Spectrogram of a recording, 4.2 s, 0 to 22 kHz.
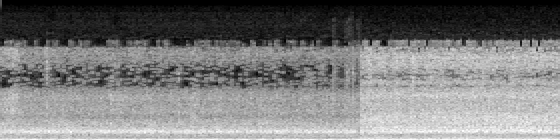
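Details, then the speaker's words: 7060 tractor with 301 engine hauling grain up hills after the injection pump was turned up: firm, steady diesel drone holds pitch under load and steps cleanly through a power shift without bogging; lugs less than before, pulling well. "Alright guys, so far I'm sold on him turning that up a little bit. I can just hear it in the engine. It's lugging less."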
